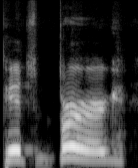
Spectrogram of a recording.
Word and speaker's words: Pittsburgh: local phonology changed and people switched to calling it Pittsburgh with the hard G sound on the end and the reason why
